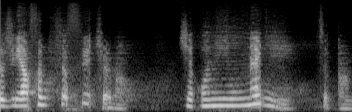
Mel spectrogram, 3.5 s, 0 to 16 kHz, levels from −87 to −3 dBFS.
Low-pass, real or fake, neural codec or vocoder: 14.4 kHz; fake; codec, 44.1 kHz, 0.9 kbps, DAC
